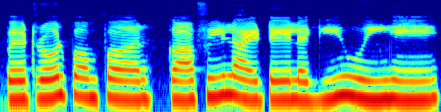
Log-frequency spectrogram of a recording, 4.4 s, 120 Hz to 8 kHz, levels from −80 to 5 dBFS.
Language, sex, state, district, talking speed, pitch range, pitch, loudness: Hindi, female, Madhya Pradesh, Bhopal, 110 wpm, 195-210 Hz, 200 Hz, -10 LUFS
